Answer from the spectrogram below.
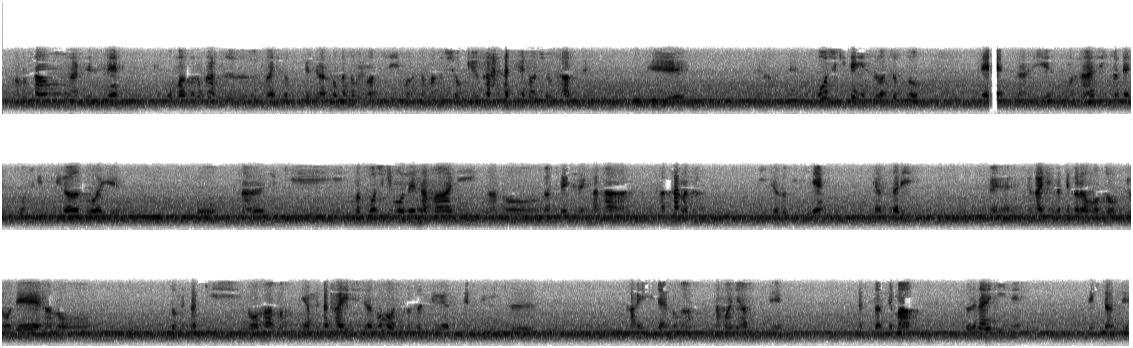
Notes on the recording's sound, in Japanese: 1人喋り。先日一人で亀山ダムで釣りした日の帰り道、アクアライン渋滞中に録音したので音もちょっとあまりよくないです。聞きづらいかもしれません、すみません。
